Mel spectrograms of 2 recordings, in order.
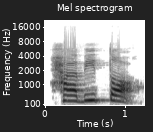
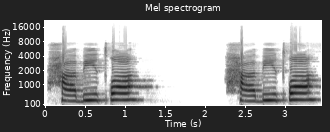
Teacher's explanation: ये ता नहीं है, त्वा है, तो इसे हमें क्या करना है, मोटा पढ़ना है, यानी कि पुर पढ़ना है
